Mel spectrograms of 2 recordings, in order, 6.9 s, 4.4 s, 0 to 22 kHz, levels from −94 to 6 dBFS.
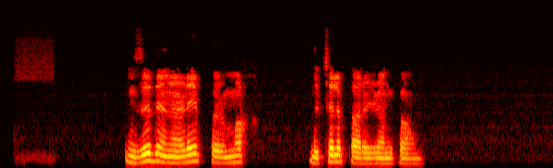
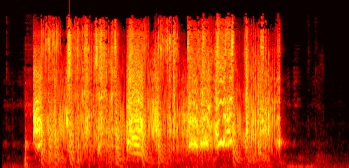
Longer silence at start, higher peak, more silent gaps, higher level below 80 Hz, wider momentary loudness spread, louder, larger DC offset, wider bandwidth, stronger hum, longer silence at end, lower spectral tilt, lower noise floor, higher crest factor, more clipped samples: first, 1.55 s vs 0.3 s; second, -10 dBFS vs 0 dBFS; neither; second, -70 dBFS vs -60 dBFS; first, 15 LU vs 6 LU; second, -28 LUFS vs -15 LUFS; neither; second, 8 kHz vs 16 kHz; neither; first, 1.65 s vs 0.85 s; first, -7 dB/octave vs 1.5 dB/octave; first, -78 dBFS vs -63 dBFS; about the same, 20 dB vs 18 dB; neither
